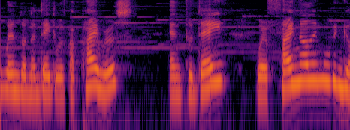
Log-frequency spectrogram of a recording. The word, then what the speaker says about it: Papyrus: but maybe you've noticed, I and many other people pronounce his name as Papyrus. However, the Japanese translation renders his name as Papirusu, which is closer to the papyrus pronunciation which some people use, and by the way, this is how I initially thought his name was pronounced.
